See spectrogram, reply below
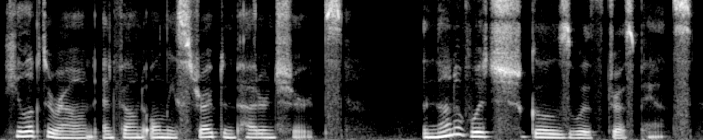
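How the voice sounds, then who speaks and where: A woman's voice: medium pitch, animated, slow, darkish tone. A woman reading scripted horror narration as a storyteller.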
